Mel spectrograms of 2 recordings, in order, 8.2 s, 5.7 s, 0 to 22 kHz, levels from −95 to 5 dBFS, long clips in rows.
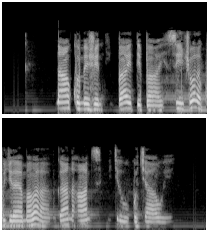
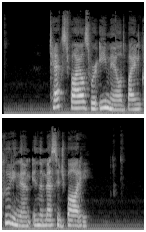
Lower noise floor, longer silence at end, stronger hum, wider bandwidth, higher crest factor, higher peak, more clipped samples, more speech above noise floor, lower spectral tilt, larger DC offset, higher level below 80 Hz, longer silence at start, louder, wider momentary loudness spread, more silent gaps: first, -60 dBFS vs -48 dBFS; second, 0.75 s vs 1.15 s; second, none vs 50 Hz at -40 dBFS; second, 8 kHz vs 15.5 kHz; about the same, 18 dB vs 16 dB; first, 0 dBFS vs -4 dBFS; neither; first, 43 dB vs 29 dB; about the same, -3.5 dB/octave vs -4.5 dB/octave; neither; second, -58 dBFS vs -44 dBFS; first, 1.1 s vs 0.95 s; about the same, -17 LUFS vs -19 LUFS; first, 11 LU vs 7 LU; neither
